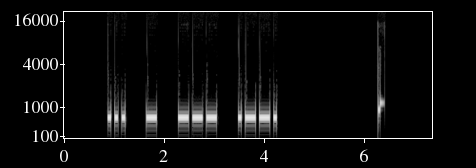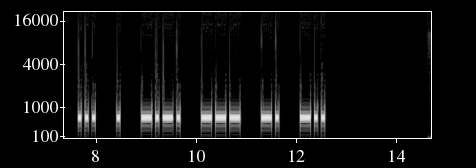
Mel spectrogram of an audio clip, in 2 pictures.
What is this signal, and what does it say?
Morse code, heard as a keyed tone, about 17 wpm, spaced as for 12 wpm, 700 Hz. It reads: STOP SECOND
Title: 2x Character Spacing - Top 300 Words - 17wpm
